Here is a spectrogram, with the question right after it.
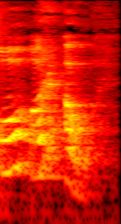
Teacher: ठीक है, तो अ और उ को मिला करके ओ औ है। अ का उच्चारण स्थान क्या है? कंठ। उ का उच्चारण स्थान क्या है? ओष्ठ। इसलिए कंठोष्ठ।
